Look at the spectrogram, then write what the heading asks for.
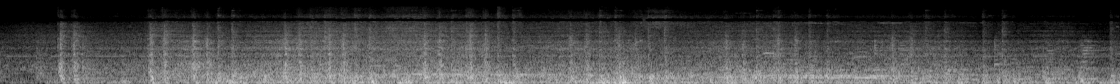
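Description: Kintetsu red-and-cream electric commuter train passing close by, its wheels clattering over rail joints and points. It builds over the first couple of seconds and then stays loud as the train runs past.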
